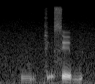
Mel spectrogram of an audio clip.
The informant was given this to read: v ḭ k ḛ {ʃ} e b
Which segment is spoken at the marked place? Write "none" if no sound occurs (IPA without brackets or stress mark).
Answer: s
